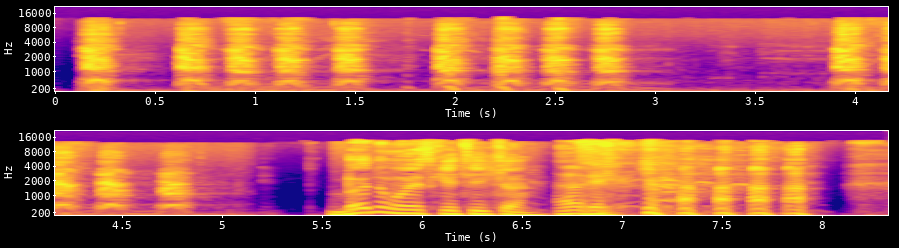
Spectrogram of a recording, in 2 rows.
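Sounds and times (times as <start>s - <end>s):
Tibetan spaniel barking with high yaps: 0.1s - 3.0s, 3.9s - 5.0s
speech: 5.6s - 8.3s
laughter: 6.8s - 8.0s.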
